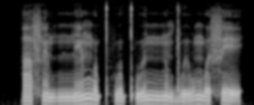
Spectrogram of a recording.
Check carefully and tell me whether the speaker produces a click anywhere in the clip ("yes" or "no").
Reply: no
